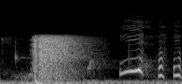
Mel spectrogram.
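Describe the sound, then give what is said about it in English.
A single sharp, loud crack of a long, well-braided cat o' nine tails whip snaps, trailing off in a brief hissing swish. A few short voiced cries follow moments later. “A long, vicious cat o' nine tails with a painful sting and a nasty loud crack.”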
